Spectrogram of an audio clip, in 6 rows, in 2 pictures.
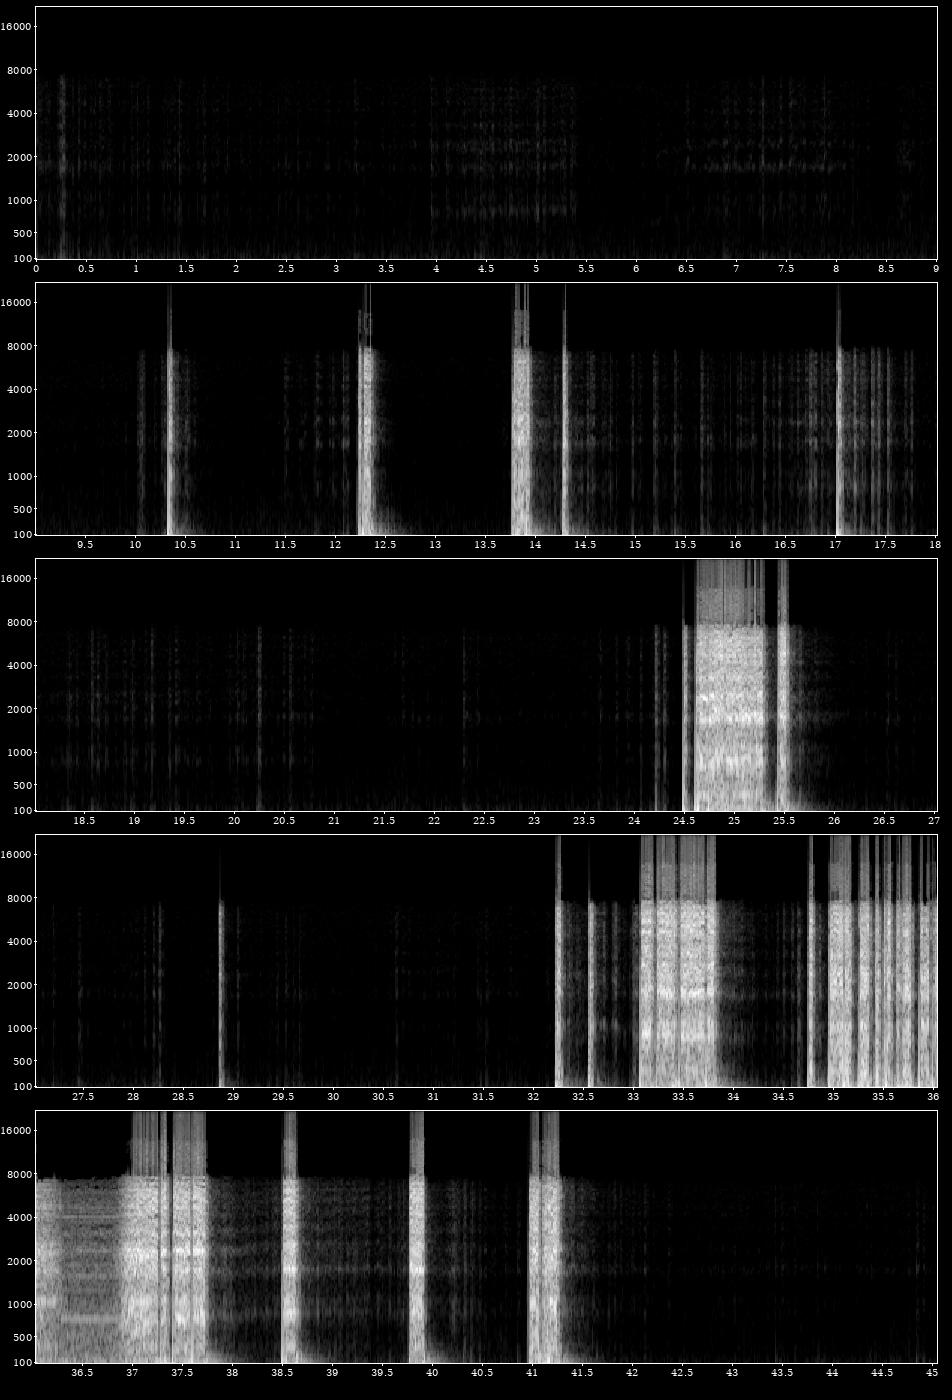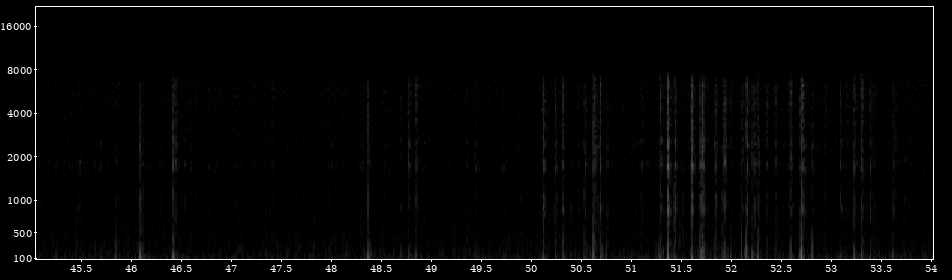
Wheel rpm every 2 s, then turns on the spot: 220, 210, 160, 170, 140, 130, 70, 200, 220, 210, 220, 220, 230, 220, 180, 220, 250, 190, 100, 230, 230, 230, 230, 240, 230, 230, 230.
12-14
